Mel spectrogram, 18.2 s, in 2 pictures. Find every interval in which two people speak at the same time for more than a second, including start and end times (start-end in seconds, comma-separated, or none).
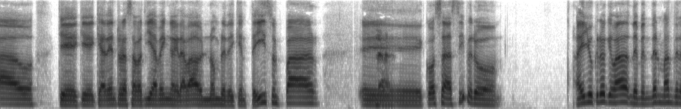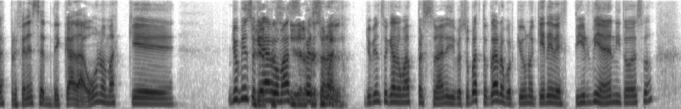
12.4-13.7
